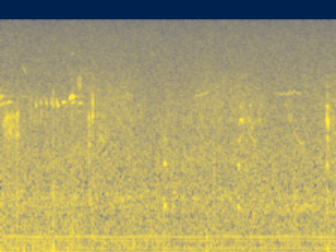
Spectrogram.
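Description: Faint outdoor ambience with a few short high bird chirps, mostly in the first second and once more near the end, over a low steady hum.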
